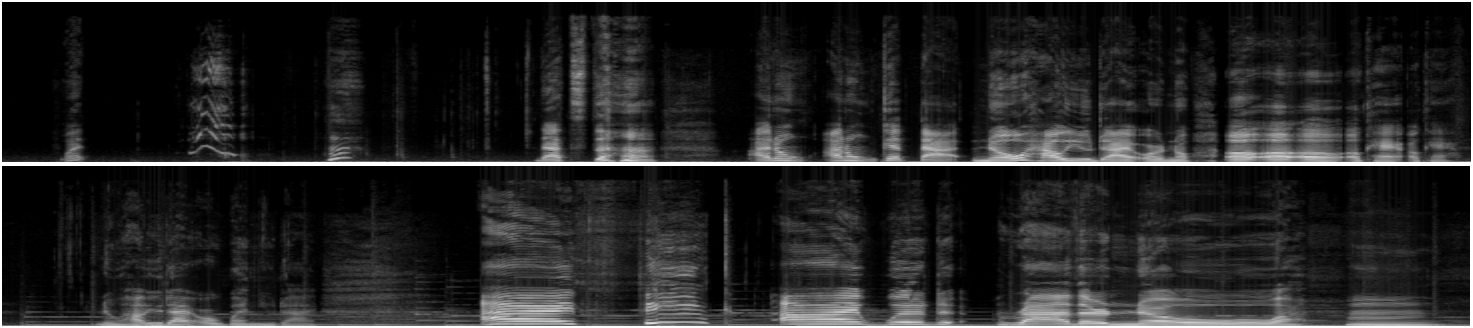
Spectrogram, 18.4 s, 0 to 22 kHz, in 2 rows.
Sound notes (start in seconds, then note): 1.2 squeaks again; 4.0 giggle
